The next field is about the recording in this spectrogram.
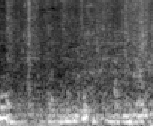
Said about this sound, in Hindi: और ये हमारा दुआज कबूतर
